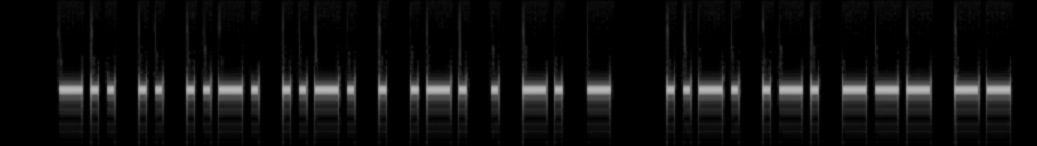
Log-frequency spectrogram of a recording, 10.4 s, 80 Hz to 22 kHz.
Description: Morse code, heard as a keyed tone, about 15 wpm, 700 Hz. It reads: DIFFERENT FROM
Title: Sentences from Top 1000 Words - Review Part 3 - 15wpm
